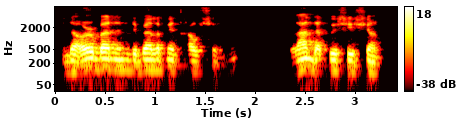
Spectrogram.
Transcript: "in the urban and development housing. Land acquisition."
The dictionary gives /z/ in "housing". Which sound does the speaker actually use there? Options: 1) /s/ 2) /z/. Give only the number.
1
